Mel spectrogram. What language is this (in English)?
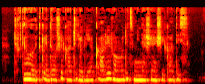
Georgian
